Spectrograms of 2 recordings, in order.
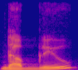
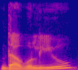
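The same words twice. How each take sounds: No difference in how they are said.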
